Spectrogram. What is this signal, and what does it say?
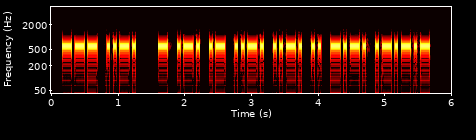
Morse code, heard as a keyed tone, about 25 wpm, 600 Hz. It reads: OF TRAFFIC.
